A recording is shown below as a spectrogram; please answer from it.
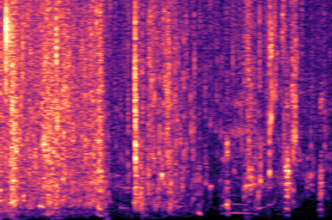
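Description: Swimming-pool water being splashed by a swimmer's arm or leg kicking at the surface, heaviest in the first second, then smaller separate splashes.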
